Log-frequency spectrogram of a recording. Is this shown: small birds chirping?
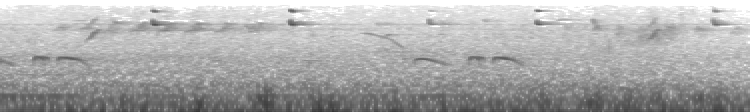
yes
